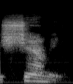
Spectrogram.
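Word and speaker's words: chamois: worker not those shamas the proper pronunciation of the word Shamy sham anyway we're using tin oxide on shammy buff for our final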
